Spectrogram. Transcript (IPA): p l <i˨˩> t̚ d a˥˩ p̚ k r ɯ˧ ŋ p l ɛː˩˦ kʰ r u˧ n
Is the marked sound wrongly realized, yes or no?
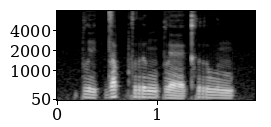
no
